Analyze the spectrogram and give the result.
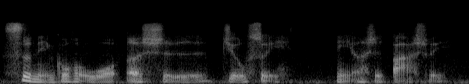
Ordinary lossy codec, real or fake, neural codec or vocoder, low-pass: Opus, 16 kbps; fake; codec, 16 kHz, 0.8 kbps, ZipCodec; 7.2 kHz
